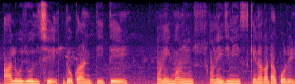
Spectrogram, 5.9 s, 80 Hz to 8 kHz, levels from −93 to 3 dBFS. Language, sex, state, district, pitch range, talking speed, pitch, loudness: Bengali, female, West Bengal, Paschim Medinipur, 180-190 Hz, 90 wpm, 185 Hz, -14 LUFS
